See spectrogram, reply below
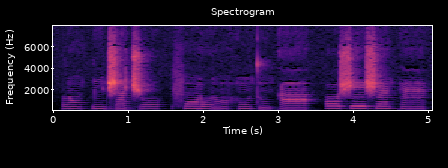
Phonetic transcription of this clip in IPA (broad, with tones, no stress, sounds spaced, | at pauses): l ɔ̃˦ k͡p ĩ˧ d͡ʒ a˧ d͡ʒ o˦ | f ɔ̃˦ ɾ o˧ ɾ ɔ̃˦ h ũ˦˨ t ũ˨˦ k a˦ | ɔ˦ ʃ e˦ ʃ ɛ̃˦ k ɛ̃˦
